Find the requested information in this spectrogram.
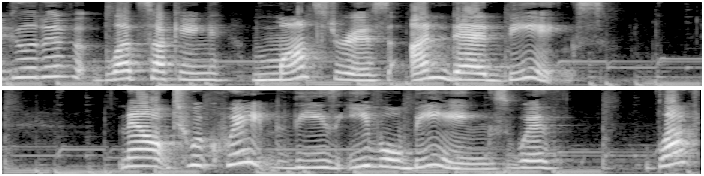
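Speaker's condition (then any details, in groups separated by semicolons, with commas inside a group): No condition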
